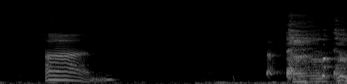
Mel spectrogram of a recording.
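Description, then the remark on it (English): A harsh cough bursts out near the end, preceded by a short voiced groan or throat sound and a quiet pause in between. “God, I'm really sorry about all the coughing.”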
